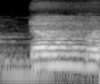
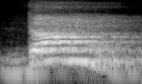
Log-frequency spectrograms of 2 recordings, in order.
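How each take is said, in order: First: The word ends with an audible b sound. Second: The word ends on m with no b sound. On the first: The speaker calls it wrong. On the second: The speaker calls it right.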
